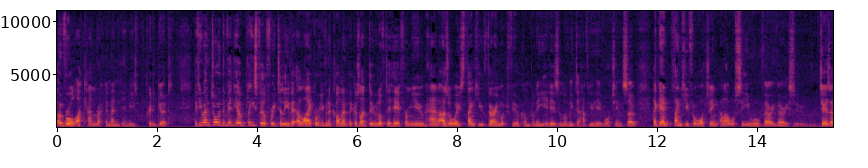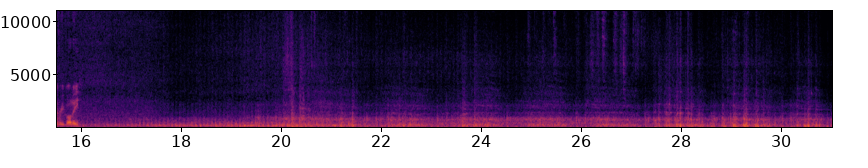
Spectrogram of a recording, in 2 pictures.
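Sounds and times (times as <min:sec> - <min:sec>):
wheels clicking over rail joints: 0:00.0 - 0:31.0
wheels rumbling on track: 0:12.6 - 0:31.0.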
